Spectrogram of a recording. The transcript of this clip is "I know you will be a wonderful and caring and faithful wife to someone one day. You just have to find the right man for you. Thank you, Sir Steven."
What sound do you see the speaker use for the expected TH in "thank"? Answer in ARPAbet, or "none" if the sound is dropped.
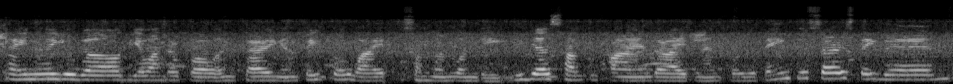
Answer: T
